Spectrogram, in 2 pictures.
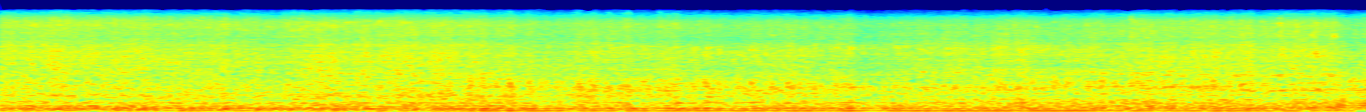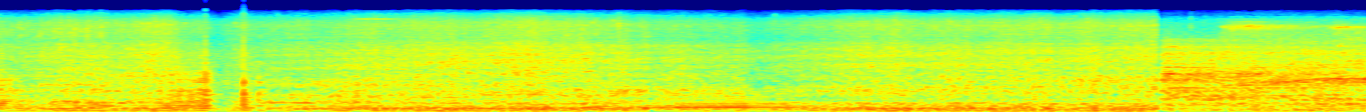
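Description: A sports car engine idles with a deep rumble and drives slowly away.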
